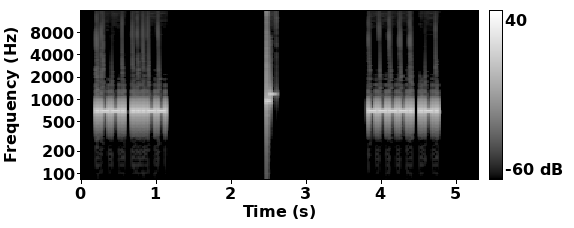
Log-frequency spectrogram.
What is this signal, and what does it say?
Morse code, heard as a keyed tone, about 36 wpm, 700 Hz. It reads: P3 9R
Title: Single-Letter Single-Number 35wpm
